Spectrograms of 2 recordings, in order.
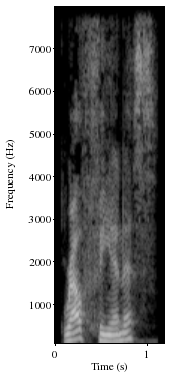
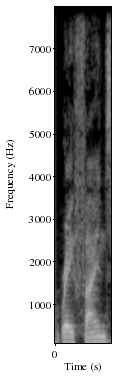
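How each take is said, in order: First: The first name sounds like Ralph, with an L. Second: The first name sounds like Rafe, without an L. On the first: The speaker calls it wrong. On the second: The speaker calls it right.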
